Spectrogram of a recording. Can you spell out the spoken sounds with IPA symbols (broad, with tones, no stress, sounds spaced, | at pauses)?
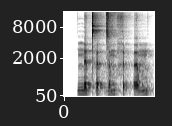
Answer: n ɛ˨˩ t̪ʰ ə˨˩ t̚ z ə˨˦ m h ə˨˩ t̚ ʔ ə˨˦ m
